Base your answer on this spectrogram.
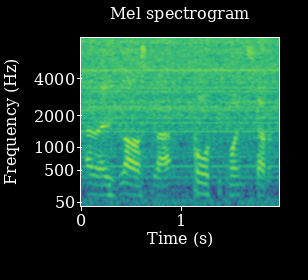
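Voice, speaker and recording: Loud engine and tool noise surrounds this male race engineer on team radio. His voice sits at a medium pitch, and he delivers short procedural calls, often repeating them, in a matter-of-fact way. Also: flat delivery, moderate pace. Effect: team radio transmission.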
